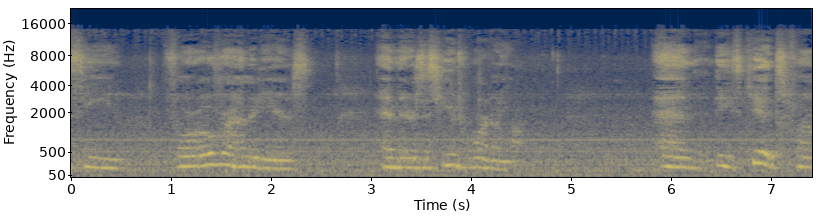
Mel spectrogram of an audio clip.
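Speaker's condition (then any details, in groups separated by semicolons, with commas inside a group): Cerebral palsy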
